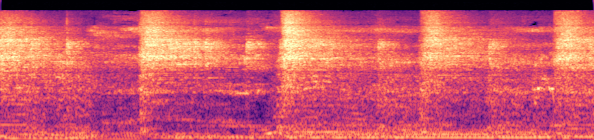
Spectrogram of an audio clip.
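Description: Live death metal band playing loud: heavily distorted, low-tuned guitars and bass hold low chugging notes over a drum kit, with a cymbal crash about once a second.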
